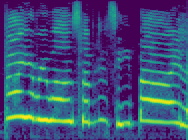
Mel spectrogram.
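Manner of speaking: high, loud singsong farewell; chirpy bye to everyone as she flees; sing-song goodbye; mock cheery goodbye. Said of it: "I was like".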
